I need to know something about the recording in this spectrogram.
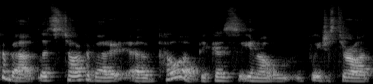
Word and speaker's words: Phowa: Well, it's spelled PHOWA. Yeah. So because people don't even know how it's spelled, PHOWA. The Tibetan Buddhist tradition of POA, transference of consciousness at the moment of death.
